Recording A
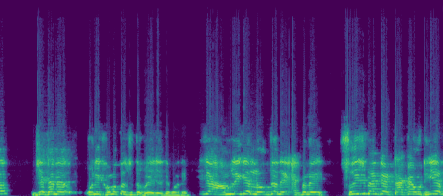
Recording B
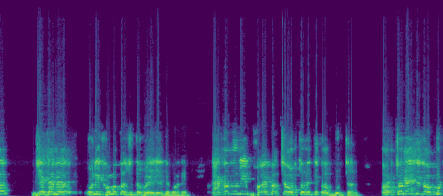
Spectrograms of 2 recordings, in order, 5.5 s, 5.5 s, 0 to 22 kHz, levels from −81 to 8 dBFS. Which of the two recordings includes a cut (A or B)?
A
